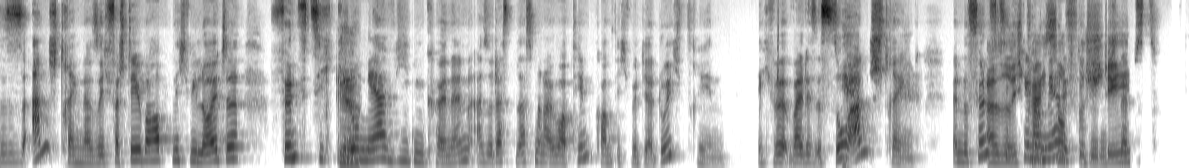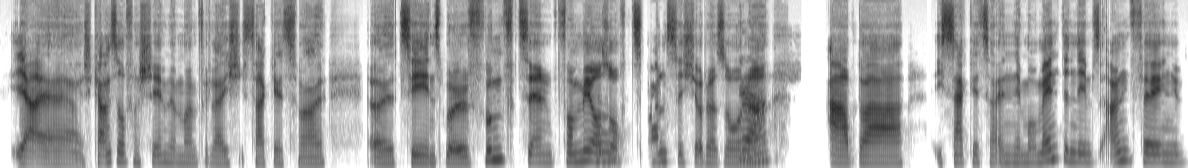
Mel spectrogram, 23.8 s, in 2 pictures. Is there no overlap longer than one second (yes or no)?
no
